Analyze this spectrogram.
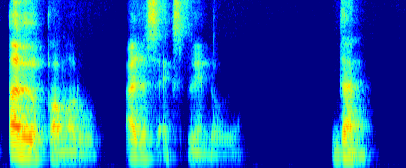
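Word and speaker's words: القمر: And huruf al-qamariyah are those letters, when al precedes them, the lam is pronounced with a sakin, al-qamaru.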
